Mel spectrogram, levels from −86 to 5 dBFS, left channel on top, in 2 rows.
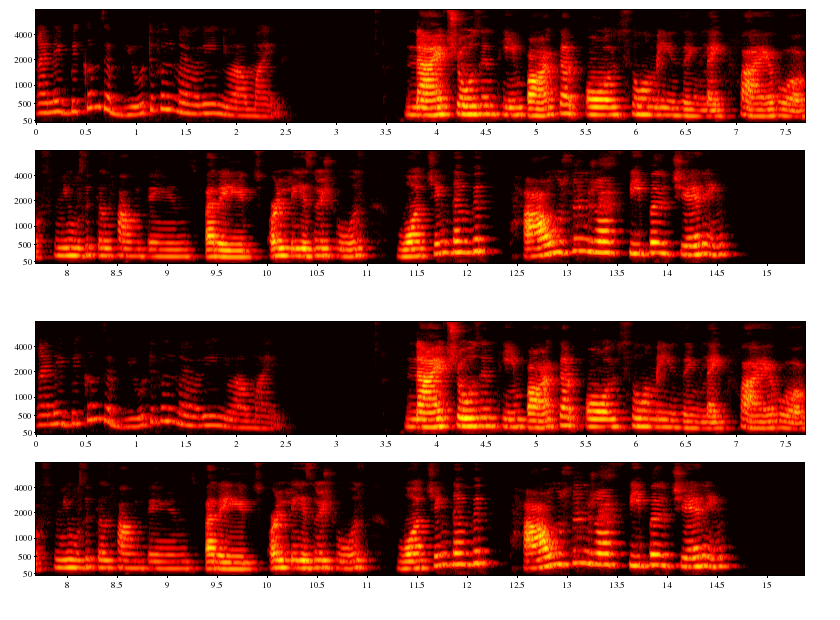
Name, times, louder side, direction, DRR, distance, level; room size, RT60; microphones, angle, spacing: voice 1, 0.0-2.5, left 3 dB, 50° left, 0.5 m, -40 dB
voice 2, 3.7-10.9 11.3-12.1 12.6-14.6, left 1 dB, 5° right, 1.0 m, -29 dB
3.0 x 2.8 x 3.1 m
head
